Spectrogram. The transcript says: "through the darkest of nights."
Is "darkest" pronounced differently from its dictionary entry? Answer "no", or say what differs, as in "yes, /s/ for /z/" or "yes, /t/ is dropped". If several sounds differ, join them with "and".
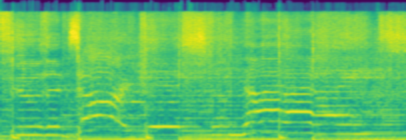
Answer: yes, /t/ is dropped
